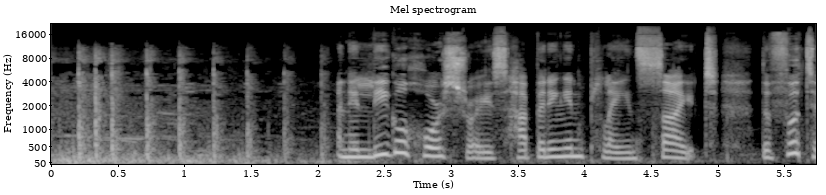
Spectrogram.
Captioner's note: gunshots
